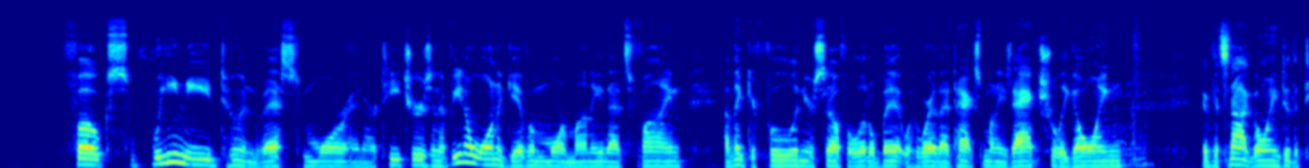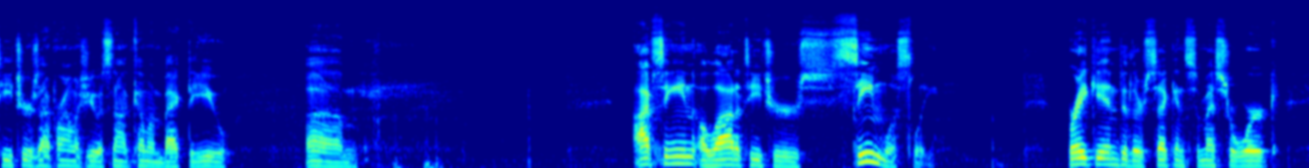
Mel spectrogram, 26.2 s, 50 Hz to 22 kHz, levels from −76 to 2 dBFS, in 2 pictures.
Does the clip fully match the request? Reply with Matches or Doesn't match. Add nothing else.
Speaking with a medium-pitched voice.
Doesn't match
